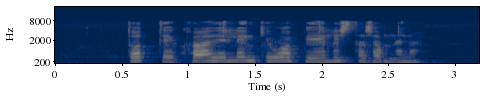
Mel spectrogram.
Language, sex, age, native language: Icelandic, female, 40-49, Icelandic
